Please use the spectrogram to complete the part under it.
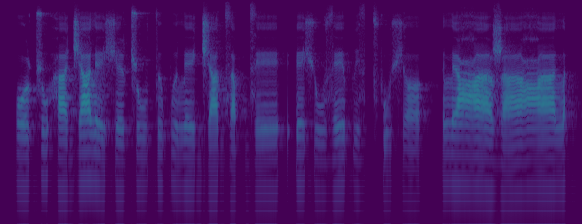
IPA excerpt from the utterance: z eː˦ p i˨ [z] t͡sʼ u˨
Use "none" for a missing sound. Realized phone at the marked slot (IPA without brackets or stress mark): z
